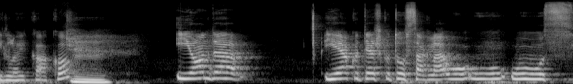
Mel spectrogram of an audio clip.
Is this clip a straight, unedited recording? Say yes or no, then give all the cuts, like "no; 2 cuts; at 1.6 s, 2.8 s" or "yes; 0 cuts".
yes; 0 cuts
